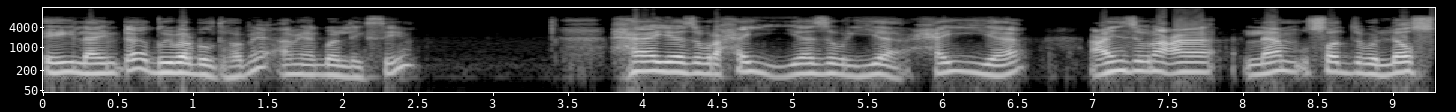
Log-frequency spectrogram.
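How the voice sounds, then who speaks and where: Slow-chanting male recitation teacher, dry sound. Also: fairly high pitch, no echo. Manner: slow, drawn-out chanting of recited phrases between plain explanations. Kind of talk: spelling out and reciting the call to prayer.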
